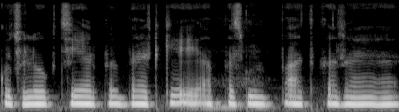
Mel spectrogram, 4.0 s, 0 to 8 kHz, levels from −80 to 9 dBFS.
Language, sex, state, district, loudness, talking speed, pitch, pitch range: Hindi, male, Chandigarh, Chandigarh, -13 LUFS, 180 wpm, 145 Hz, 140-150 Hz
